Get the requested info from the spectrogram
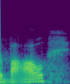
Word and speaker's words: Baal: It's B-A-A-L, okay? And so a lot of times people just say, you know, Baal or Baal. It's Baal is how you pronounce that in Hebrew.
